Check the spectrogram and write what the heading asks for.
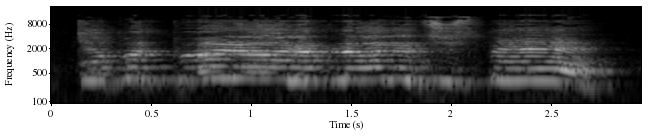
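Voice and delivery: high urgent call-out, slowing on suspect; colleague calling out. Retold or imitated. Colleague calls out to the cop that the suspect is right there, high and urgent.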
